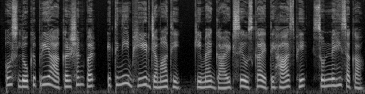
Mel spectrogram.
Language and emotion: Hindi, sad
